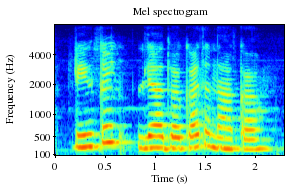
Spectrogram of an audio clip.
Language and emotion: Russian, neutral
